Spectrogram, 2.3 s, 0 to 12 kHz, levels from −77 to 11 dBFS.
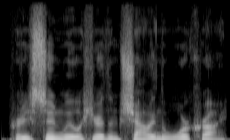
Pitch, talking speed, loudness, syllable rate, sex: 120 Hz, 260 wpm, -17 LUFS, 5.7 syllables/s, male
